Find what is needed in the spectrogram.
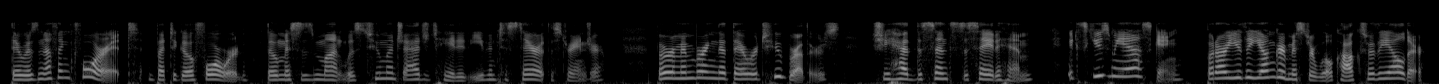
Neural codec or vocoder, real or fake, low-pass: none; real; 7.2 kHz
